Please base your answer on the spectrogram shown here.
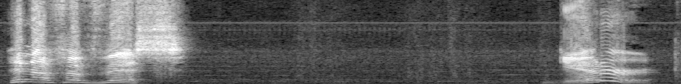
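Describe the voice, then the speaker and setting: Man putting on a high, theatrical bandit villain. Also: wildly swooping pitch, takes it slowly, sharp tone, breathy edge, soft background music, heavily acted. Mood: alarmed, angry. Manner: theatrical, declamatory. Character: haughty bandit villain shouting threats and commands. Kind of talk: dramatic video game dialogue read-out.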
